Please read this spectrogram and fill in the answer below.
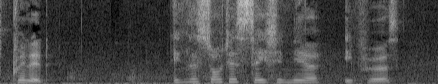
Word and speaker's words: Ypres: English soldiers stationed near Ypres, which they mispronounced as Wipers in Belgium, found an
